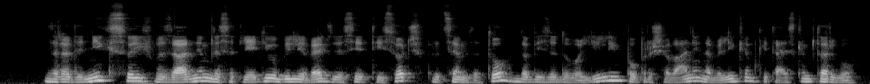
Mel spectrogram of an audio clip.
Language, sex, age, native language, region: Slovenian, male, 50-59, Slovenian, Central Slovenia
